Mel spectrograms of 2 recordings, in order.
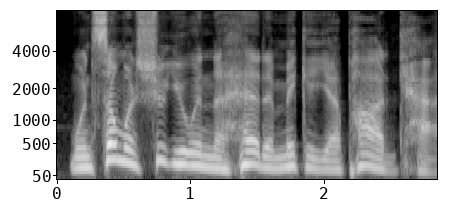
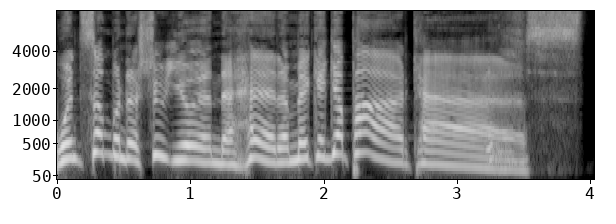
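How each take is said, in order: First: It has a mild, timid Italian-American accent. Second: It has a strong, exaggerated Italian-American accent.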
